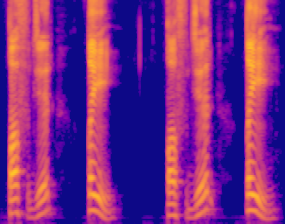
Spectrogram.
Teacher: কফের আওয়াজ শক্ত করে গোল মত হয়ে উচ্চারণ হবে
